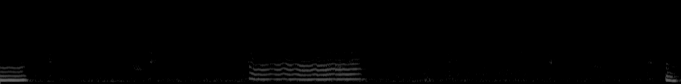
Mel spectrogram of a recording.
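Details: Earl the cat snores while asleep indoors, one clear wavering whistled snore lasting about a second in the middle, with short clipped snore sounds at the very start and end.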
